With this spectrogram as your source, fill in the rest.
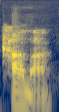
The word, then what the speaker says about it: kama: Readers aside and I am pronouncing that correctly or at least not the word karma. It's the word kama k a m a just for clarification there.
